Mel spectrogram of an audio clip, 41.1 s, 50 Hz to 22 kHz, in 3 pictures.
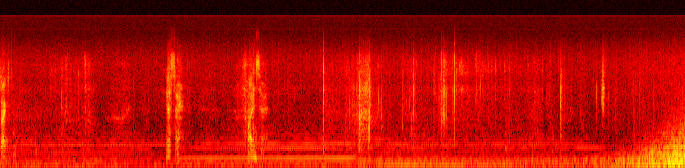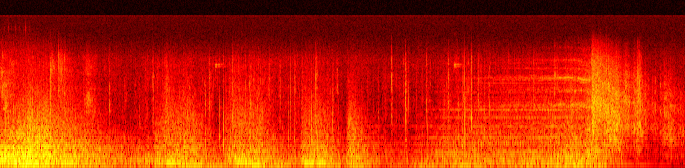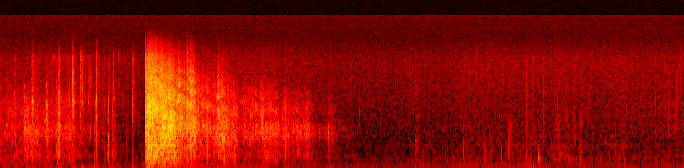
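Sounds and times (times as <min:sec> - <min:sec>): dramatic orchestral score: 0:00.0 - 0:28.2
heavy low drum hits: 0:13.4 - 0:23.6
rifle shot: 0:25.5 - 0:28.8, 0:30.3 - 0:33.7.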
